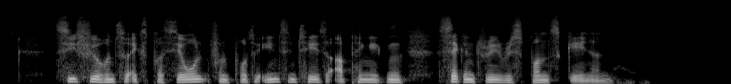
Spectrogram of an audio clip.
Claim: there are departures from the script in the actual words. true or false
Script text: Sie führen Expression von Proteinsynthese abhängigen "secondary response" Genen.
true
